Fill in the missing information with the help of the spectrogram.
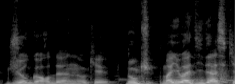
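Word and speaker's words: Djurgården: m'excuserez pour la prononciation on va essayer d'écouter la prononciation dans la langue adaptée dur Gordon ok donc maillot adidas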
